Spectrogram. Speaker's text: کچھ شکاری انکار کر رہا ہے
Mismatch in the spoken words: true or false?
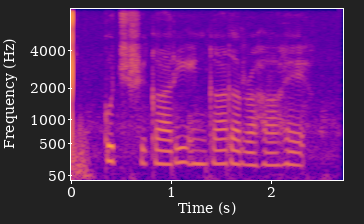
false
